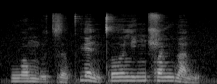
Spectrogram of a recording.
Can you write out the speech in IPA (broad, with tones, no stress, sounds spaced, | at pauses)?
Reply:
w ɔ˥ m u˧˥ t͡s ɤ˨˩ pʰ ɥ ɛ˥˩ n t̪ʰ o˥ ʊ̯ l i˥ ŋ ʂ ɑ˥ ŋ w a˥˩ n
